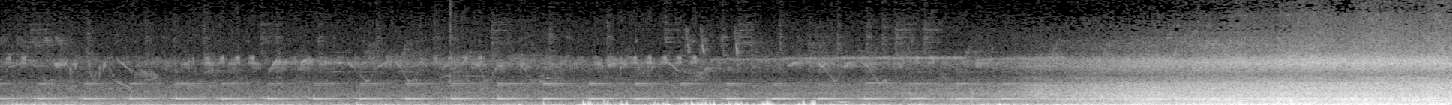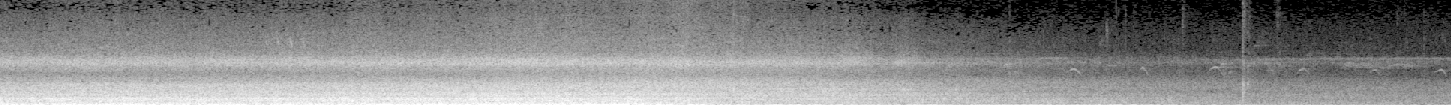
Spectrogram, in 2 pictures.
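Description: A JR West Special Rapid electric train crossing a steel truss river bridge: the rumble and clatter of its wheels swell in from about ten seconds in, stay loud for around ten seconds, then slowly fade away. Before it arrives, a tone pulses steadily about once or twice a second.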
